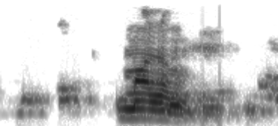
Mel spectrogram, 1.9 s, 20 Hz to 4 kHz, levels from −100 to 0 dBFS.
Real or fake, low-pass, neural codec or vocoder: real; 3.6 kHz; none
